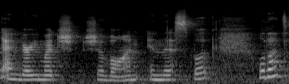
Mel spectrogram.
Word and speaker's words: Siobhan: like I'm very much sioban in this book well that's what her name her name is spelled s i o b h a n I think that's Siobhan right very much resonate with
